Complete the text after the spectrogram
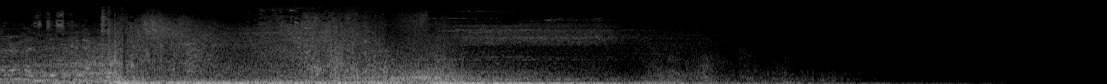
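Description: A triumphant game fanfare swells loudly and then fades to silence.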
